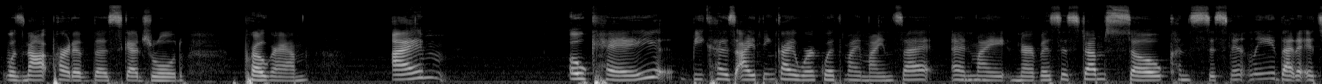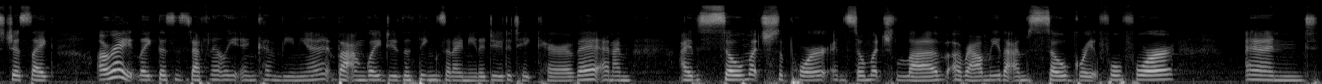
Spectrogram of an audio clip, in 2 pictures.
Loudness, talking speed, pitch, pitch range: -28 LUFS, 160 wpm, 200 Hz, 185-215 Hz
